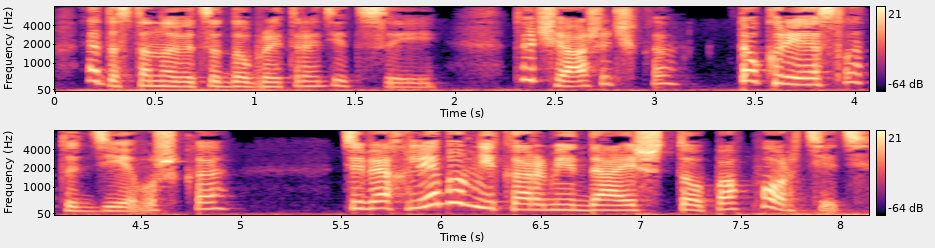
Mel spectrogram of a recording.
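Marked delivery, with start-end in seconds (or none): none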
